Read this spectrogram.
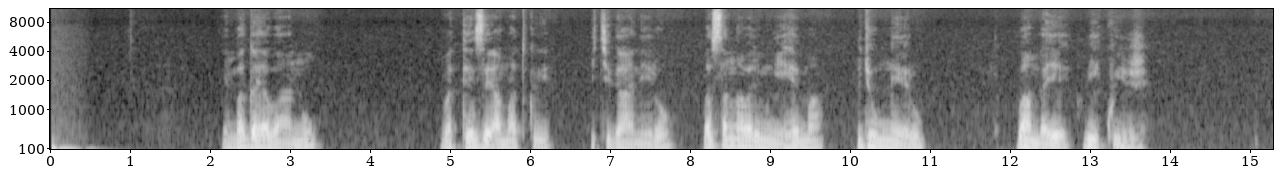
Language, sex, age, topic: Kinyarwanda, male, 18-24, government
